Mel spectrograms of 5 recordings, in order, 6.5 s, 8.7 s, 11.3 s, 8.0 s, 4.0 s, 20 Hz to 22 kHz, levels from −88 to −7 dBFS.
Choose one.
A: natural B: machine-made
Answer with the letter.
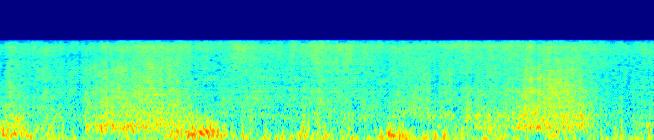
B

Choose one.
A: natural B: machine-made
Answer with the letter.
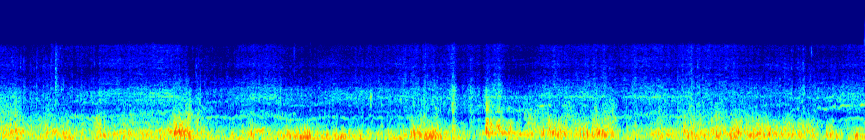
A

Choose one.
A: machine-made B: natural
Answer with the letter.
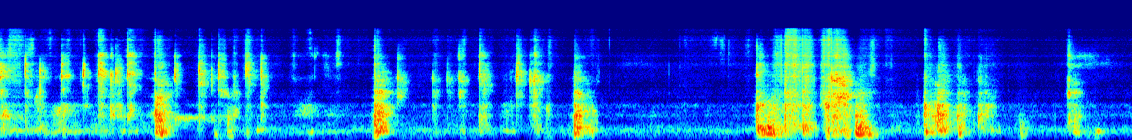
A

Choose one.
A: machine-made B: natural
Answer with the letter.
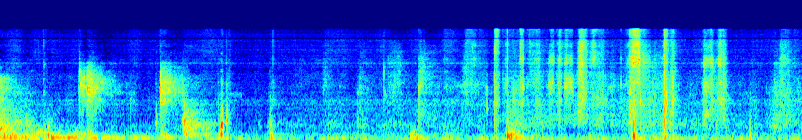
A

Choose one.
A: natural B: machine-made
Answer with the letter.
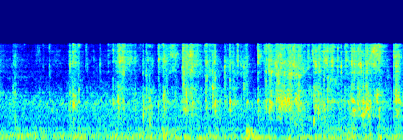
B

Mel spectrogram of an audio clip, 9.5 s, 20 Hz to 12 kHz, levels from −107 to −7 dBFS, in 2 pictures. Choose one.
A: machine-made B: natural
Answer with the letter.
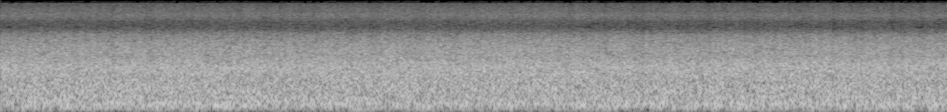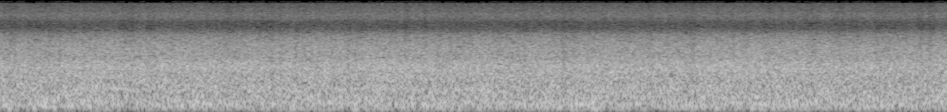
A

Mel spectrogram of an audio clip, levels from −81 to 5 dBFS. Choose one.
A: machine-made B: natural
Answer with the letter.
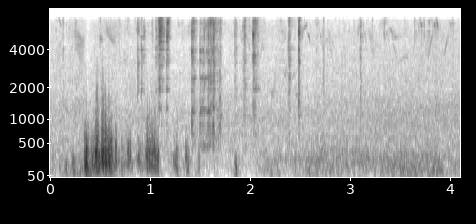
B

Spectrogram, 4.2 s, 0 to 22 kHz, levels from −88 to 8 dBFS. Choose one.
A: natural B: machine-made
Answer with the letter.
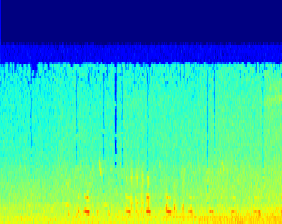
A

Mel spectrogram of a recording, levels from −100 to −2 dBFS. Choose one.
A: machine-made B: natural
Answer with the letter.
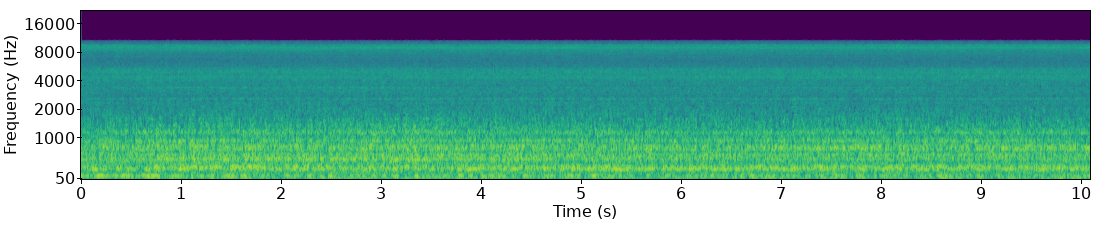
A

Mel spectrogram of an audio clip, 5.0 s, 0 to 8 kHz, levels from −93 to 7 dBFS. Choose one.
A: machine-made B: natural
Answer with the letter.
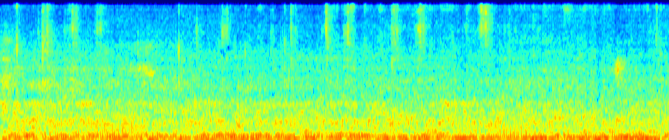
A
